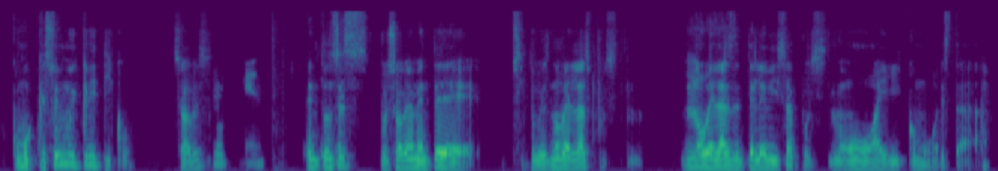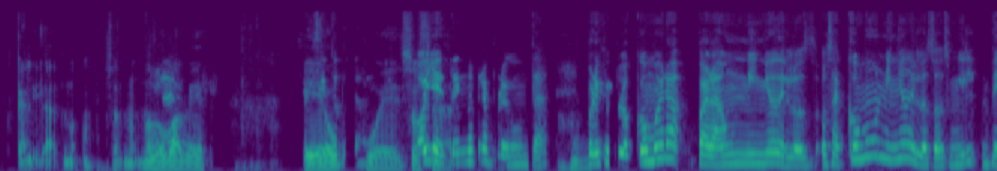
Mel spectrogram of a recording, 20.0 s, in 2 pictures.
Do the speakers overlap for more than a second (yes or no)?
yes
